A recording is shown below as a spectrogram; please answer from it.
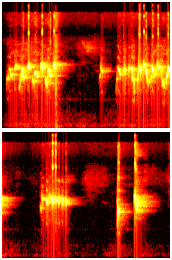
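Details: Sooty-headed bulbul singing rapidly in ropel style: two quick chattering phrases, a shorter warble and two abrupt clipped notes, with a faint low rumble underneath.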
